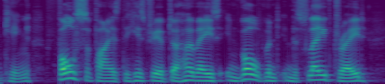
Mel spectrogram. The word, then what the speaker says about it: Dahomey: My pronunciation of Dahomey follows the French pronunciation rather than Dahomey, since it is a word which was invented by the French.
